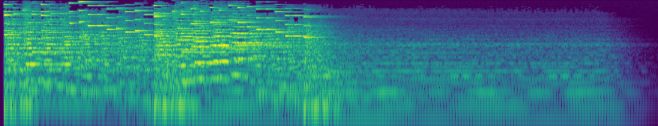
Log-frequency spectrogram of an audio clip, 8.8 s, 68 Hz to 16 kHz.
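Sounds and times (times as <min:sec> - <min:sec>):
glockenspiel in a dramatic orchestral accent: 0:00.0 - 0:05.2
dramatic orchestral accent: 0:00.0 - 0:08.5.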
